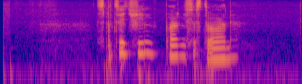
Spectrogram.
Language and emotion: Russian, neutral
